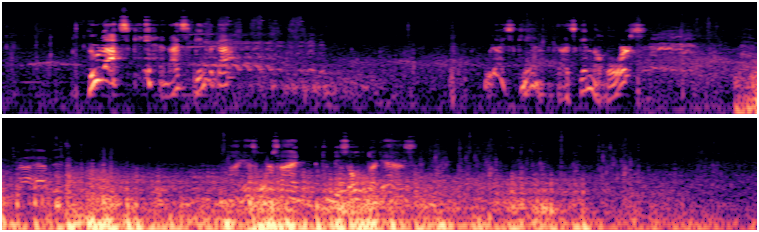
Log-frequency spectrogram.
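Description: An elderly man talks calmly into a close microphone.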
